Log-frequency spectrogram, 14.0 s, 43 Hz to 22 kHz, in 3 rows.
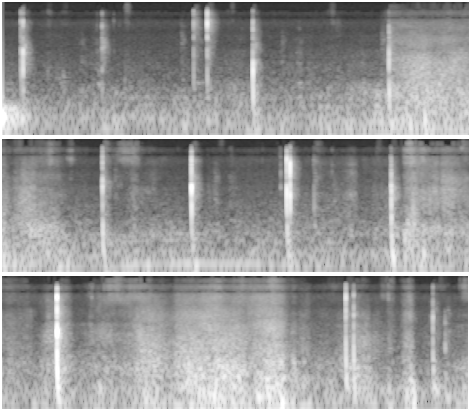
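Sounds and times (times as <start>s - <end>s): hands rustling: 8.1s - 14.0s.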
